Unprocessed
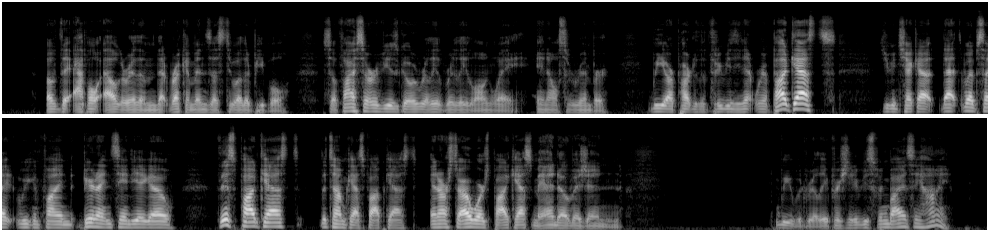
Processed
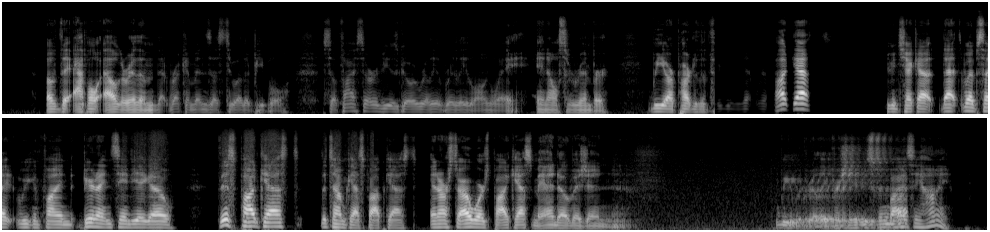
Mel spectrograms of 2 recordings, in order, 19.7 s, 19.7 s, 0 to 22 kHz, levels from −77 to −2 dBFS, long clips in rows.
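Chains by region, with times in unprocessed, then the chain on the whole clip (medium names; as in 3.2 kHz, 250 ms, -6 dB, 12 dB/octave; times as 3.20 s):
1.50–5.05 s: compression 12:1, threshold -37 dBFS + peaking EQ 400 Hz +4 dB 0.97 oct
7.12–8.86 s: bass shelf 130 Hz -10.5 dB + upward expansion 2.5:1, over -32 dBFS
11.06–13.58 s: CVSD coder 64 kbps + expander -50 dBFS
15.95–18.90 s: feedback delay 64 ms, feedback 42%, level -3.5 dB + added noise pink -55 dBFS
whole clip: none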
